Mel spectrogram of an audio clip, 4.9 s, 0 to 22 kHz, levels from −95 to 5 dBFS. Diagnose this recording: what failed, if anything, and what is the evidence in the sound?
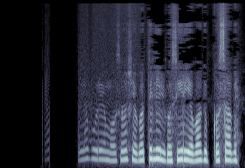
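The codec stage shows generation loss across the whole clip. The speech sounds swirly, smeared and hollow, consonant attacks are blurred, and nothing is present above 20.1 kHz. The likely cause is repeated lossy re-encoding, about seven passes, with a character that fits WMA 1 at 128 kbit/s. Each decode and re-encode quantises again on a shifted frame grid, so the noise builds up beyond what a single encode at that rate would produce.

A gain or sample-format stage shows truncation distortion on a fade. The fade-in runs from 0.0 s to 2.95 s, and its quiet portion is gritty. This is worst from 0.0 to 2.48 s. The fade was computed at a word length that fits 8 bits, with no dither, so the low-level waveform collapses into a few coarse steps.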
